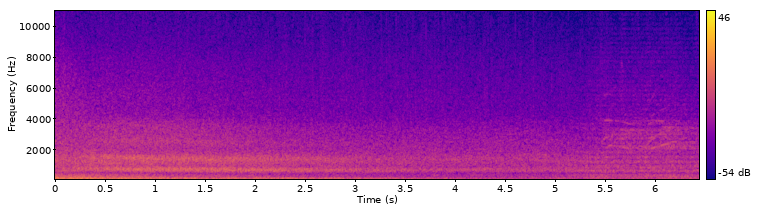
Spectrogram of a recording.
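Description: Football stadium crowd cheering and clapping after a home goal, the noise slowly dying down.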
